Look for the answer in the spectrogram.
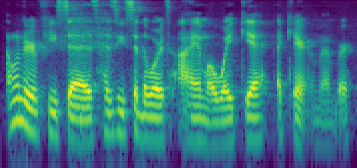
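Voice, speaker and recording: A young man with a low voice talks fast as a podcast co-host in a casual commentary chat about a TV episode, joking around and trying out mock impressions.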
